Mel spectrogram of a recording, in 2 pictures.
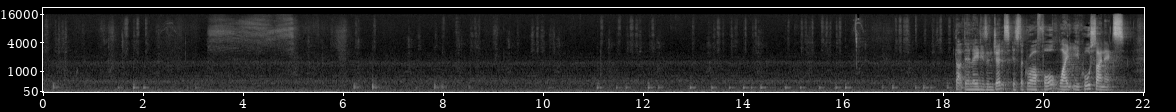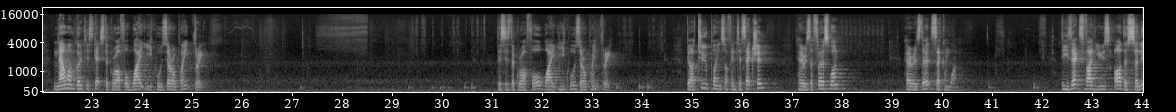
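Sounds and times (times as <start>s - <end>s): steady low hum: 0.0s - 44.0s
marker squeaking on whiteboard: 1.5s - 2.3s, 3.3s - 5.2s, 11.1s - 18.4s, 27.2s - 28.6s, 29.3s - 31.3s, 33.1s - 34.5s, 40.9s - 42.1s.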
